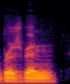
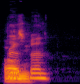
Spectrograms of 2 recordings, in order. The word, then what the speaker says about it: Brisbane: And they're looking at things like putting a hotel in Brisbane or Brisbane. I'm sure I said that wrong. – Brisbane.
